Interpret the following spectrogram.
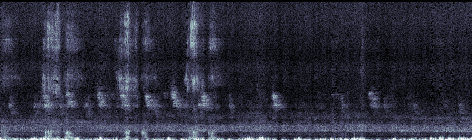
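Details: Dog's strange breathing, heard as a steady run of low rasping snorts and huffs in quick uneven rhythm, with faint high chirps scattered behind.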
